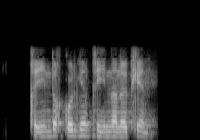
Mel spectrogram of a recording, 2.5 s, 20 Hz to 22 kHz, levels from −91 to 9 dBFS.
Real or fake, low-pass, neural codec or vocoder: real; 5.4 kHz; none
